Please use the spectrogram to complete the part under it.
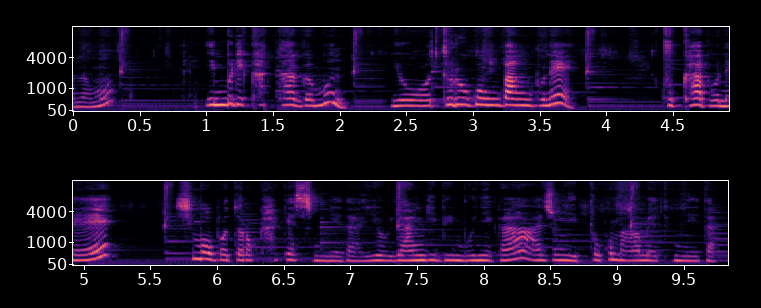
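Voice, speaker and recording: High-voiced middle-aged woman, chatty host. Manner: calm, chatty, acts out phone dialogue. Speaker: succulent channel host. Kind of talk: casual storytelling while repotting plants.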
